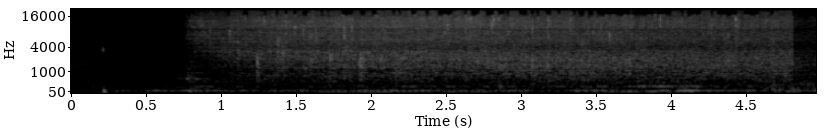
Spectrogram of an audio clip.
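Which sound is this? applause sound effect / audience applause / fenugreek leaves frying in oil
fenugreek leaves frying in oil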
